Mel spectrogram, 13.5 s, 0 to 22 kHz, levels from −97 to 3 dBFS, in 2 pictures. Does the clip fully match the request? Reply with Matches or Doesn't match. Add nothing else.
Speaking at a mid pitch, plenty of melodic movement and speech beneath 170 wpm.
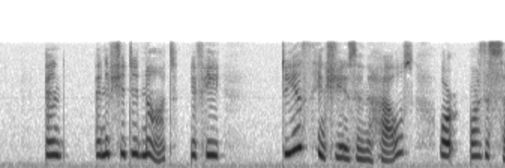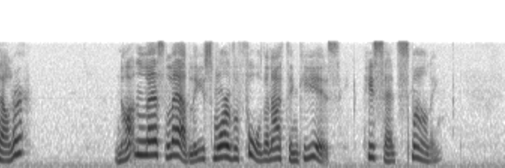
Doesn't match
